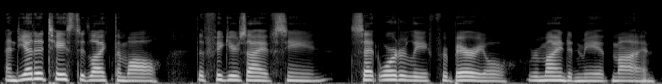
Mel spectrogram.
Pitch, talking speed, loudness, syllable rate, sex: 185 Hz, 180 wpm, -17 LUFS, 4.7 syllables/s, female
